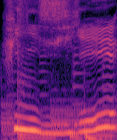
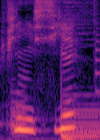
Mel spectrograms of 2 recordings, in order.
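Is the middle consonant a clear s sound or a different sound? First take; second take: different sound; clear s. First: The middle consonant is not a clear s sound. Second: The middle consonant is a clear s sound. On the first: The speaker calls it wrong. "on ne doit jamais prononcer" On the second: The speaker calls it right. "on entend bien la double consonne S"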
